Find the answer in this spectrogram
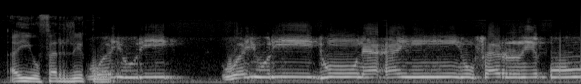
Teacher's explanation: انتبه إلى الراء لا تفخم الراء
